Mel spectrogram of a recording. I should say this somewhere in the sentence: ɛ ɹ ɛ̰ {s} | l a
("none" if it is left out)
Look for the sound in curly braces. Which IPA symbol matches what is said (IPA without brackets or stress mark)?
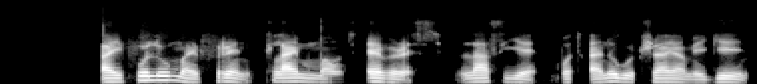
s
